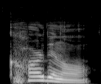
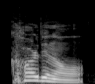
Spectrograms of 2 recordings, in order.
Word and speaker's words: cardinal: See, the last syllable is not pronounced as nal. It's no. And stress on the first one. I mean on Cardinal. Cardinal. Cardinal.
